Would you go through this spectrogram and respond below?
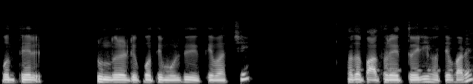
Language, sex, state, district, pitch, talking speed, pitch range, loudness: Bengali, male, West Bengal, Jalpaiguri, 110 Hz, 140 wpm, 105-110 Hz, -16 LUFS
